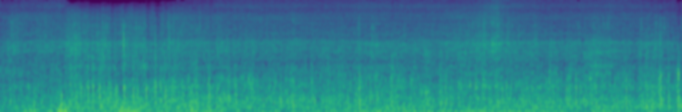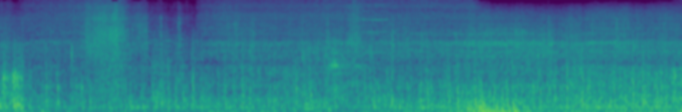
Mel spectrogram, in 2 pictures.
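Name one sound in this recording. Wind rushes past a microphone outdoors.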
